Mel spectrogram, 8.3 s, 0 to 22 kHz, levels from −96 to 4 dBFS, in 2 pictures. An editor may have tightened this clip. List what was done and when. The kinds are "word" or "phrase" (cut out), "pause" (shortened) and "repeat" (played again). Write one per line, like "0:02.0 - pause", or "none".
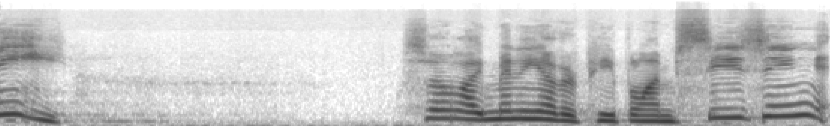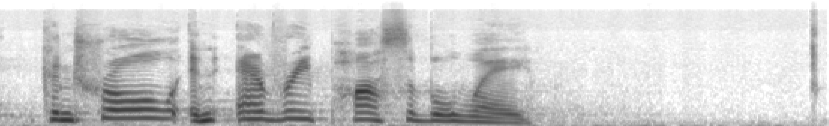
none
